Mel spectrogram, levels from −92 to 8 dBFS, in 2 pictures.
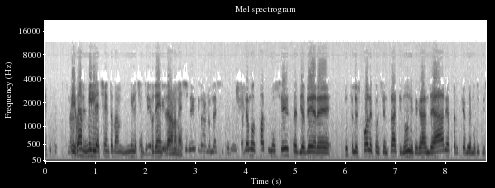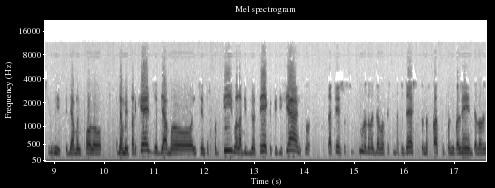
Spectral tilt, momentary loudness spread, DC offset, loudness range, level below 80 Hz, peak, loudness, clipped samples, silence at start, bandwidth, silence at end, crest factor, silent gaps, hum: -5.5 dB/octave; 13 LU; 4%; 4 LU; -50 dBFS; -2 dBFS; -15 LUFS; under 0.1%; 0 s; 11.5 kHz; 0 s; 12 dB; none; none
